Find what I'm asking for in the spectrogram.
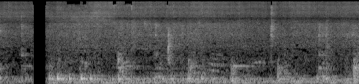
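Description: A cook stirs a frying onion mixture in a hot pan, with a steady sizzle under repeated scraping strokes of the spoon and a brief cut near the start; no one speaks.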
